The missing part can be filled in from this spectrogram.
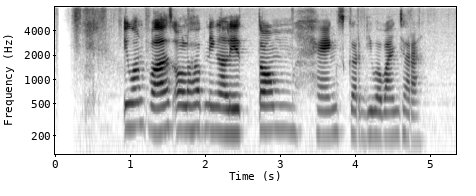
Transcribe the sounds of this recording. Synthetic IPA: ʔiwanfasɔlɔɦɔk̚niŋalit̪ɔmhɛŋskɨrdiwawaɲt͡ʃaɾa

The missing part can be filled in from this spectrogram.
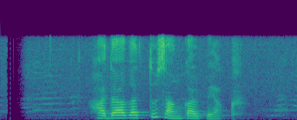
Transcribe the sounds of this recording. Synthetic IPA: had̪aːɡat̪ːusaŋkɐlpejɐk

